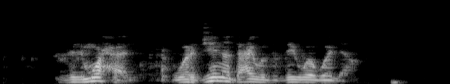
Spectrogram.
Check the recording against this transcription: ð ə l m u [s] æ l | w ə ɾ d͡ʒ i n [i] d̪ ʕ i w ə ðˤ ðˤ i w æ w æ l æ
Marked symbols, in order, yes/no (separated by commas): no, no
